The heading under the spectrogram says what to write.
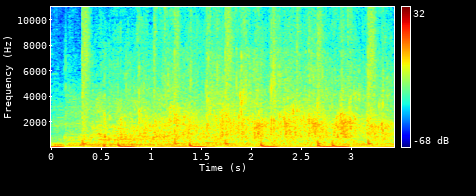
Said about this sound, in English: Back to the fiscal responsibility. You may applaud that.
